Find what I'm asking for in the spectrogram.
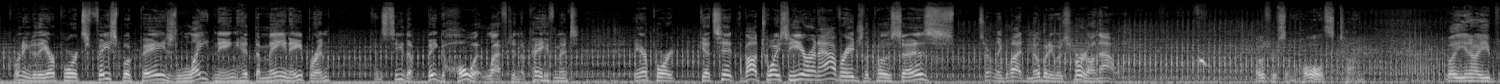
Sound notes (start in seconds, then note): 11.9 whistles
